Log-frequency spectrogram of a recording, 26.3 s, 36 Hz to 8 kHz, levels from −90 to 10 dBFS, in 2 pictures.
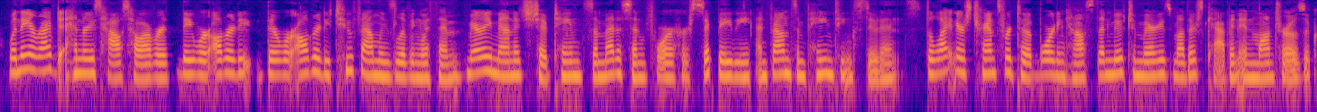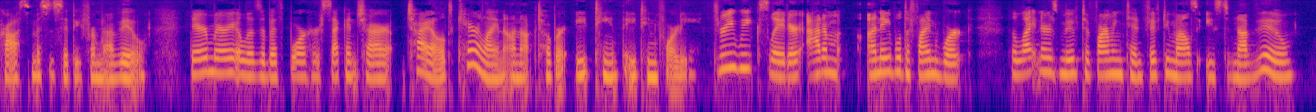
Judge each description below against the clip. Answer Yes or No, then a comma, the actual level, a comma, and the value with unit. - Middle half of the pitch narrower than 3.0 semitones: Yes, narrow, 2.6 semitones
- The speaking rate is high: No, average, 190 wpm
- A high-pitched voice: Yes, high, 210 Hz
